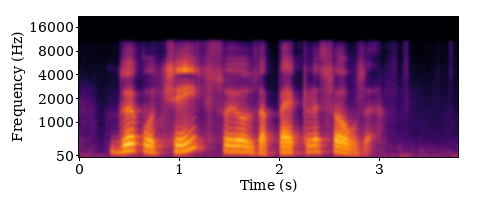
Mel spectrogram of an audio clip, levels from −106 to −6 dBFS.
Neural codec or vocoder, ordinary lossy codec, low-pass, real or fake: codec, 24 kHz, 0.9 kbps, WavTokenizer, large speech release; none; 10.8 kHz; fake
